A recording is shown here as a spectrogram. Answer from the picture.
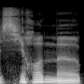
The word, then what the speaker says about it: Sirom: Les Sirom, comme ça se prononce, S-I-R-O-M, qu'on avait découvert avec un autre incroyable disque qui s'appelait The Liquefied Throne of Simplicity.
